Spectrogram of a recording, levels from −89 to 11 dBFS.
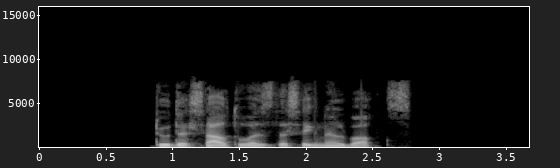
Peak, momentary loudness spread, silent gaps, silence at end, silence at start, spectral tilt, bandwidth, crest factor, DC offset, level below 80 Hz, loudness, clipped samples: -2 dBFS; 19 LU; none; 0.9 s; 0.9 s; -6.5 dB/octave; 7.8 kHz; 22 dB; under 0.1%; -60 dBFS; -23 LUFS; under 0.1%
